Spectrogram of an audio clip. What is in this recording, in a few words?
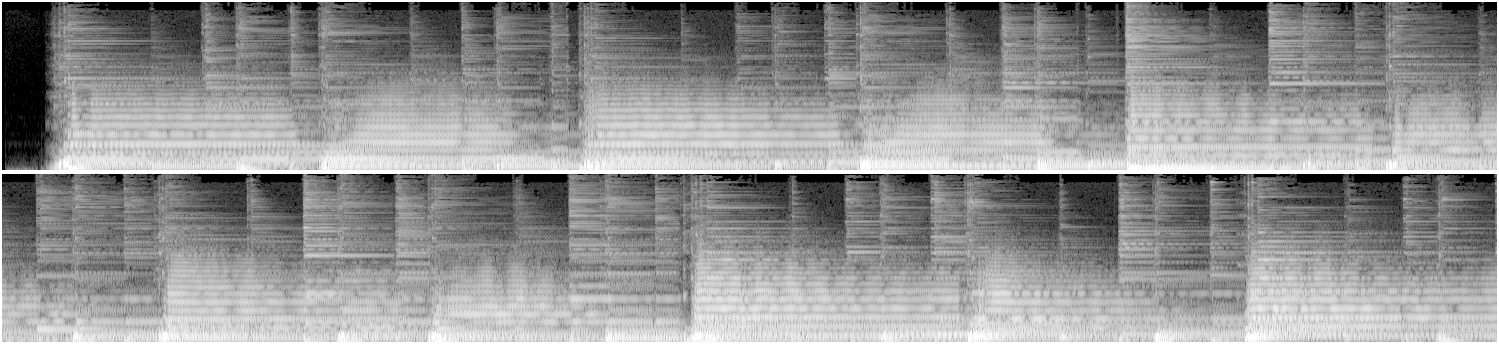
Waltz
